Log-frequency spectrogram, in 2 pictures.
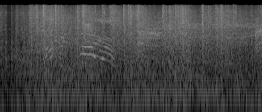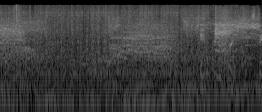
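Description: Gunfire in Starship Troopers: Terran Command, a real-time strategy game, with dense overlapping bursts and mechanical clatter running steadily throughout, mixed with game voice chatter.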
